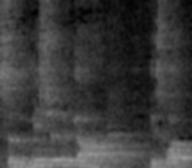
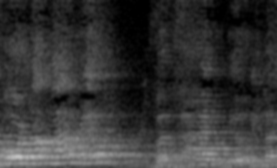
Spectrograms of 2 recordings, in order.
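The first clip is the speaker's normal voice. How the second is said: high, loud and slow, crying out to the Father; fervent cried prayer; 9 semitones higher, 6 dB louder, slower than usual. Acted. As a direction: cry the prayer out with full force. Preacher repeats Jesus' prayer loudly.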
